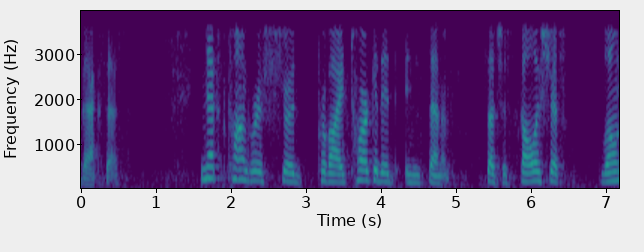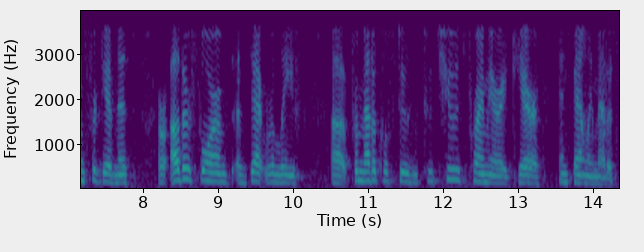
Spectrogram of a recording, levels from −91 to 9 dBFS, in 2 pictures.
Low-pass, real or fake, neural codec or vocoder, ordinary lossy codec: 3.6 kHz; fake; codec, 16 kHz, 4.8 kbps, FACodec; Opus, 24 kbps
